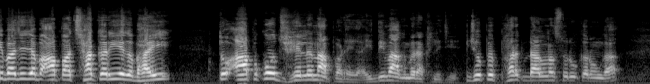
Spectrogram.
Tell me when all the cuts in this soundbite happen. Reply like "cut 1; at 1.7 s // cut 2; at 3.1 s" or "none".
cut 1; at 4.6 s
